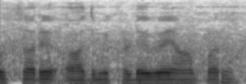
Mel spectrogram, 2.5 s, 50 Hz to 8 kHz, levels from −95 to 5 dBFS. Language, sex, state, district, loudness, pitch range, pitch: Hindi, male, Uttar Pradesh, Shamli, -15 LUFS, 110-115 Hz, 110 Hz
